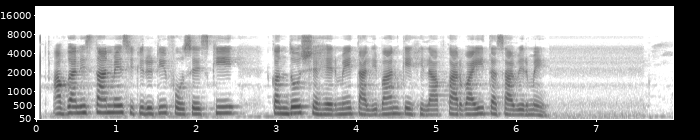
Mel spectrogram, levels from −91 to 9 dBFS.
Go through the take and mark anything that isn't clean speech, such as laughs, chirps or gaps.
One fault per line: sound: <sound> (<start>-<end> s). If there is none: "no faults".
no faults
